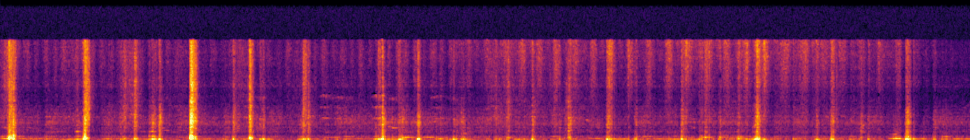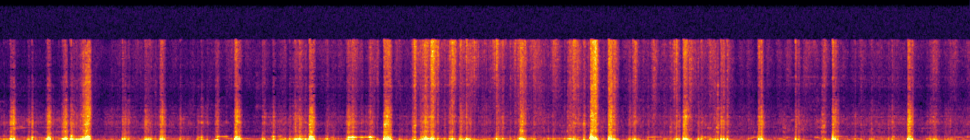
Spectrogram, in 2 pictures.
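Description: Fingers rub and scrunch through damp hair close by.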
